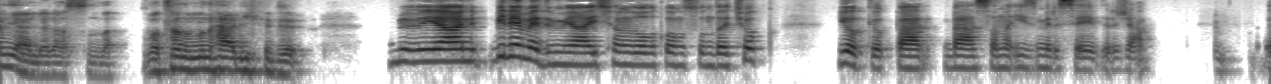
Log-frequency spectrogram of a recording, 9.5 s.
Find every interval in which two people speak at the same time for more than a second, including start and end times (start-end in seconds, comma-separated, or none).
none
